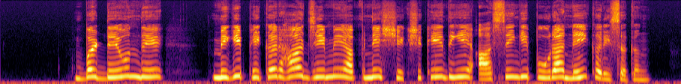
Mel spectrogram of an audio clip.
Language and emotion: Dogri, fearful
